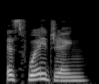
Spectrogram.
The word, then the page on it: assuaging: British English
